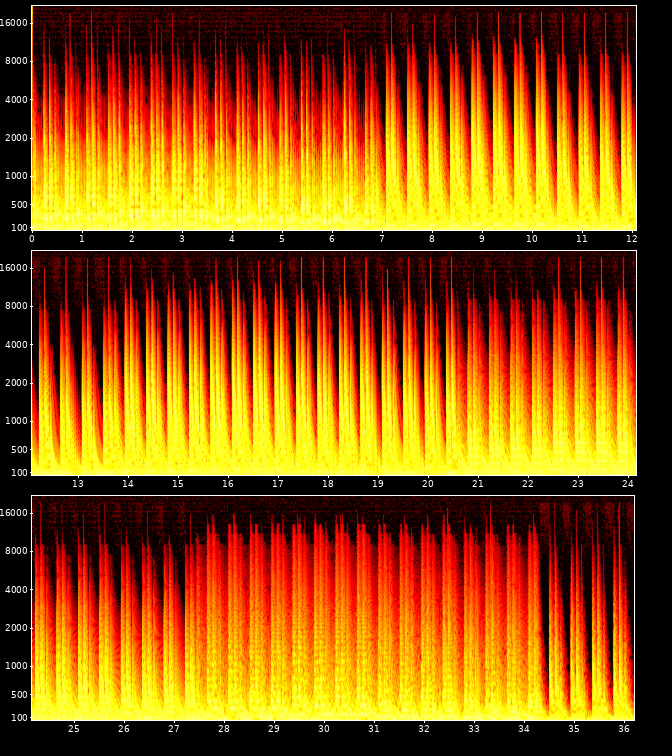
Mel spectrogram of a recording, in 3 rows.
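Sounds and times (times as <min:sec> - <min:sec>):
various basses: 0:00.0 - 0:36.1.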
